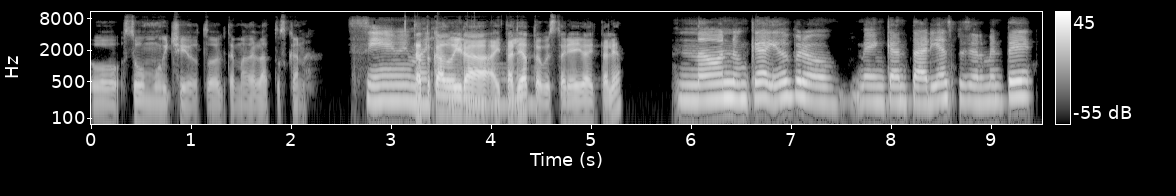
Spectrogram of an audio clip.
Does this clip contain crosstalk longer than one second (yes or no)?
yes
